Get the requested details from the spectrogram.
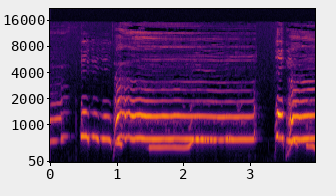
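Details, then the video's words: Singing Shetland Sheepdog, a one-year-old male, gives a drawn-out, clear howl with a sharp rising onset, a wavering inner tone that steps up mid-note, then a pause and another rising howl. "My Shetland Sheepdog Alex loves to sing"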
